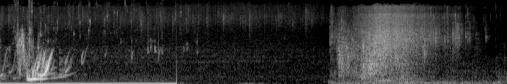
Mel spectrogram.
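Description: Water splashes briefly in a bathtub at the start as a flip-flop is placed on the surface of the tub water, followed by a quieter stretch and then a louder rushing slosh of water near the end. No one speaks.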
